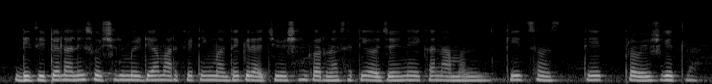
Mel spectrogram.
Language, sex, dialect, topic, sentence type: Marathi, female, Varhadi, banking, statement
